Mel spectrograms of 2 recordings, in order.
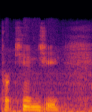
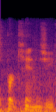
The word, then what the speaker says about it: Purkinje: the scientist was a Czech scientist named Purkinje, we pronounce it Purkinje. Number six is called the Purkinje fibers. I don't remember if it's Purkin or Purkin. Hold on a second here. Yeah, it's Purkinje fibers. Purkinje. And the Purkinje fibers cause what to happen?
